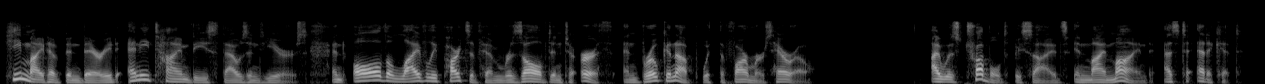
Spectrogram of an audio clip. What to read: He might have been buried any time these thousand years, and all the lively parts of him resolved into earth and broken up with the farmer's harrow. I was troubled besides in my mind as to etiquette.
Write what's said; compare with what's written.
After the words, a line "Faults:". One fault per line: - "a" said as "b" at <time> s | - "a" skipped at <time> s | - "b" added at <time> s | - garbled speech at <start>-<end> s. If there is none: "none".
He might have been buried any time these thousand years, and all the lively parts of him resolved into earth and broken up with the farmer's harrow. I was troubled besides in my mind as to etiquette.
Faults:
none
